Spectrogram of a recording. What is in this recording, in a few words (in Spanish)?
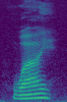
hermano o hermana menor de mujer, Yaqui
